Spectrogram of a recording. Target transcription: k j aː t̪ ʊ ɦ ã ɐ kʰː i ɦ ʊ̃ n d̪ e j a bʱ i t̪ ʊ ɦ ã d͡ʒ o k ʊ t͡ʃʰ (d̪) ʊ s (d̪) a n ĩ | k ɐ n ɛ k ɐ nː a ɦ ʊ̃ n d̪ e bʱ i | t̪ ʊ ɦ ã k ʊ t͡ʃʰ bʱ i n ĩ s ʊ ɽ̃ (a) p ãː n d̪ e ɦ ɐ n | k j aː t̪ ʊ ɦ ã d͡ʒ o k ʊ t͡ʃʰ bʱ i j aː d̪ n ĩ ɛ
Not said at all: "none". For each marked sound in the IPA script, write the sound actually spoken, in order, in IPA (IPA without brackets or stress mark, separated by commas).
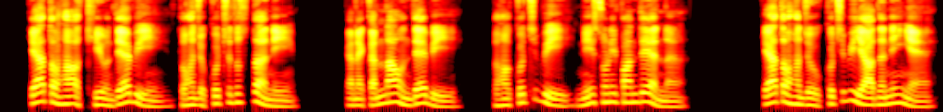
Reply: d̪, d̪, i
